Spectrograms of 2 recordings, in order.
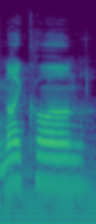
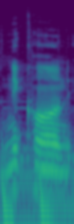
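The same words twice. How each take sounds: First: The name is said the common non-Japanese way. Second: The name is said the Japanese way. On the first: "I know some people say Nikon" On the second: "it's pronounced Nikon in Japan"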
